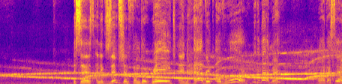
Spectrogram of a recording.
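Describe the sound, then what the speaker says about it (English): Emergency vehicle sirens wailing along a city street, rising and falling continuously in the background while someone talks loudly over them. "you can hear the sirens in the background"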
